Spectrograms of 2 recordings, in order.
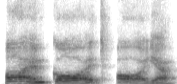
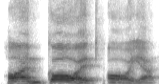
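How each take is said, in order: First: "Hi, I'm God, are ya?" traag en nadrukkelijk; slow demo. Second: "Hi, I'm God" luider en traag uitgesproken; slow, louder demo. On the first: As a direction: stretch out "Hi, I'm God" then drop for "are ya?". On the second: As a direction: say "Hi, I'm God, are ya?" slowly and louder for the class. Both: Shown as a demonstration. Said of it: "Y'all repeat that for me".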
